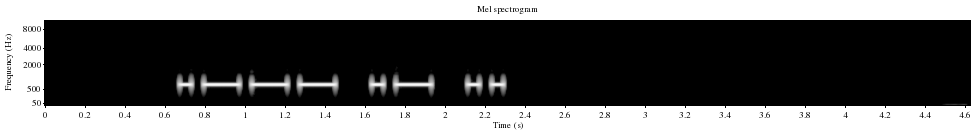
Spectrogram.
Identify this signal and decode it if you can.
Morse code, heard as a keyed tone, about 20 wpm, 700 Hz. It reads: JAI
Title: USA Call Sign Postfixes - 3 Letters 20wpm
